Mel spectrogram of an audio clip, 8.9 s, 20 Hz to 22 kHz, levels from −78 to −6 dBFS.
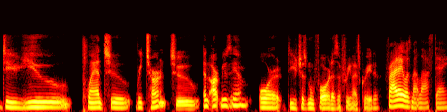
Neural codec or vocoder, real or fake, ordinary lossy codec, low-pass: codec, 16 kHz, 1 kbps, X-Codec, WavLM features, trained on Multilingual LibriSpeech; fake; MP3, 32 kbps; 7.2 kHz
